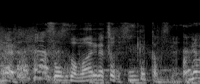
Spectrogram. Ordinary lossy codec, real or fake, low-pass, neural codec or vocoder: none; fake; 7.2 kHz; codec, 44.1 kHz, 3.4 kbps, Pupu-Codec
